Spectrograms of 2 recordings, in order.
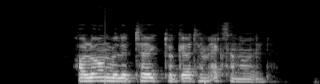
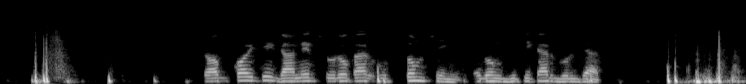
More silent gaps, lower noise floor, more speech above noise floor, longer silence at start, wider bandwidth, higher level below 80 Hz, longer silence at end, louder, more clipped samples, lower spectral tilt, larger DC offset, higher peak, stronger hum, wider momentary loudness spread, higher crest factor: neither; first, -80 dBFS vs -66 dBFS; first, 65 dB vs 43 dB; first, 0.8 s vs 0.3 s; first, 7 kHz vs 4.5 kHz; second, -52 dBFS vs -42 dBFS; first, 0.55 s vs 0 s; first, -15 LUFS vs -22 LUFS; neither; second, -8.5 dB/octave vs -12.5 dB/octave; neither; about the same, -2 dBFS vs -2 dBFS; neither; about the same, 14 LU vs 16 LU; about the same, 16 dB vs 20 dB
